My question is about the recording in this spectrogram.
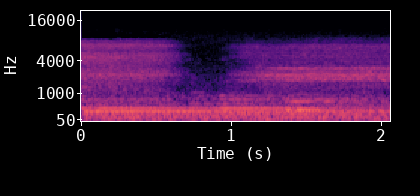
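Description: Faint breathing: slow, airy breaths out through the nose, close to the microphone.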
